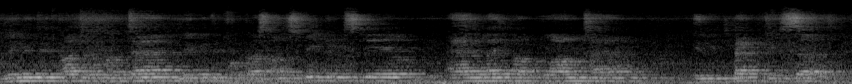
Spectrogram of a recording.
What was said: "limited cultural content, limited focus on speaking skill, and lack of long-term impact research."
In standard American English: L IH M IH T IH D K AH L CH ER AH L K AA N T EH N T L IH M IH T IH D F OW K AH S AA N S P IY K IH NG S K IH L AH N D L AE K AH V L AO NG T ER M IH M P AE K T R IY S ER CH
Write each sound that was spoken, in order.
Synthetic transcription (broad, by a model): L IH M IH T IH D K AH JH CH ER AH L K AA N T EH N L IH M IH T IH D F OW K AH S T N S P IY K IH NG S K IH L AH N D L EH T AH P L AO NG T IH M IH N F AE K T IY S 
